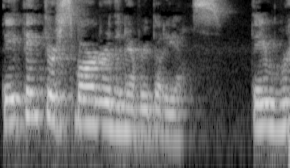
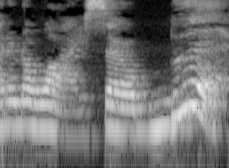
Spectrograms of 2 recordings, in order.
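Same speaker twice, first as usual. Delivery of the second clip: normal talking voice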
